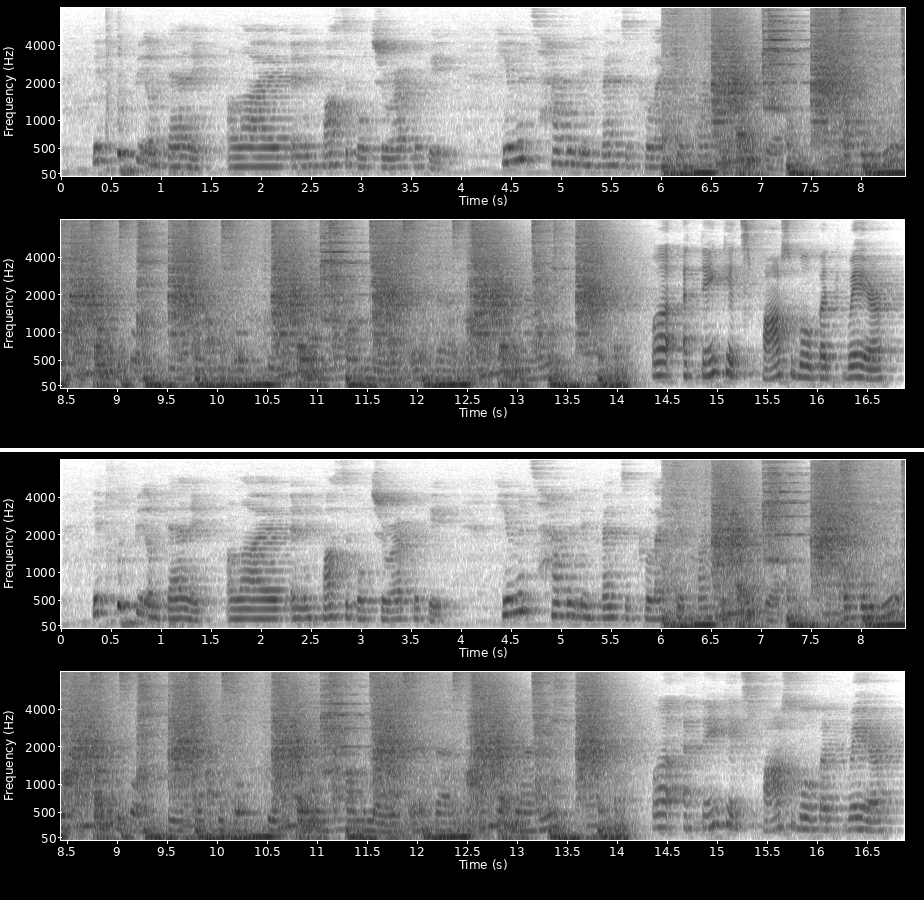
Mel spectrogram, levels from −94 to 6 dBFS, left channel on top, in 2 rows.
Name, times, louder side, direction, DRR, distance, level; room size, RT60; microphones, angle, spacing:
voice 1, 0.3-1.4 1.7-3.4 3.7-3.8 4.4-13.4, right 3 dB, 45° right, -1 dB, 0.4 m, -29 dB
sound 1, 6.0-14.1, left 1 dB, 15° left, 0.6 m, -19 dB
voice 2, 14.3-16.7, left 5 dB, 65° left, 6 dB, 0.3 m, -26 dB
2.9 x 2.0 x 3.5 m, 0.77 s
head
